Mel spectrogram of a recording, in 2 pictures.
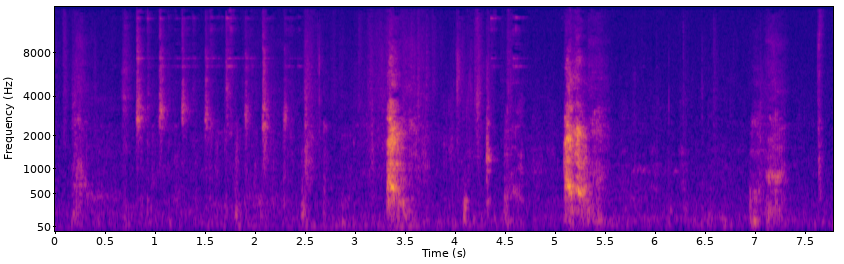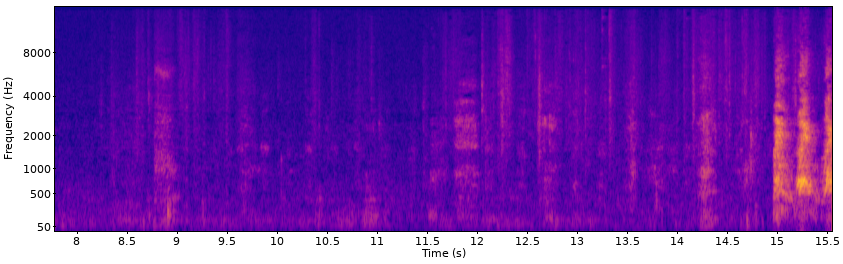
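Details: A Bullmastiff puppy, Thanos, nine weeks old, plays with Saka, a one-year-old French Bulldog. Several loud, harsh barks come at irregular intervals, with quieter grumbles and rustling in between, ending in a burst of rapid barking.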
